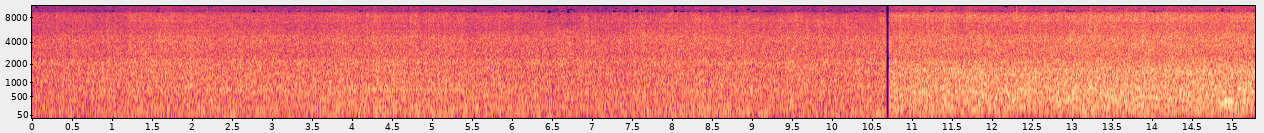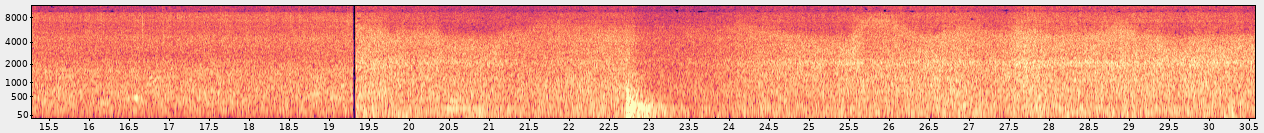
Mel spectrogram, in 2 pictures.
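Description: Rain falling steadily, growing heavier in steps partway through. One sudden low thud comes about two-thirds of the way in.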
